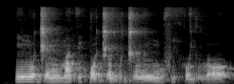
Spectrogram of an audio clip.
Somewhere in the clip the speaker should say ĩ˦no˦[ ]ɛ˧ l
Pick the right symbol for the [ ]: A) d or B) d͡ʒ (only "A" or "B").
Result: B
